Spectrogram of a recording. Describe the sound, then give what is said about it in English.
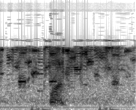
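A novelty ringtone sounds on a phone, a warbling, chattering electronic tune likened to little gremlins, thin and band-limited and heard alone for about two seconds. “Sorry, that's my cool new ring on my other phone. Oh, it's like little gremlins breaking in.”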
